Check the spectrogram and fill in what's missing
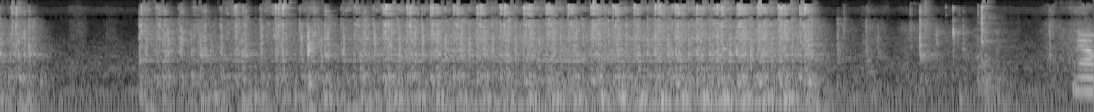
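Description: An electric sewing machine runs a continuous stitching burst, closing a seam in a bag's lining with a half-inch allowance, its steady mid-pitched whir loud and close after a short quiet start, then it stops.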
